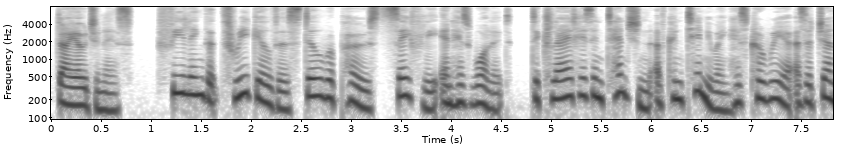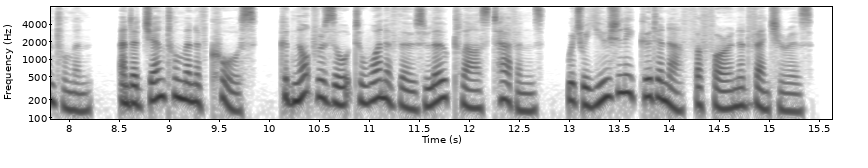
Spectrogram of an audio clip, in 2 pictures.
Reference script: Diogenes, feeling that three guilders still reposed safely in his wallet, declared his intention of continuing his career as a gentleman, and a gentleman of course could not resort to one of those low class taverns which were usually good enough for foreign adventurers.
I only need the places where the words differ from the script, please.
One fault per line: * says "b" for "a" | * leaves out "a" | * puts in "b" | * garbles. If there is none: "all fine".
all fine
